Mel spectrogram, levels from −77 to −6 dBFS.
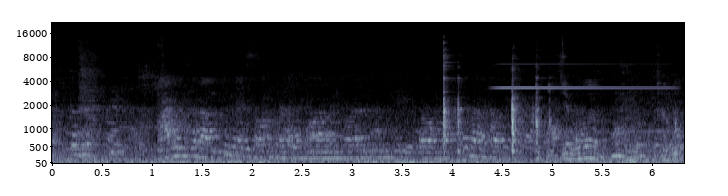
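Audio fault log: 4.33–6.32 s, feedback whistle: A thin, steady tone at 3.3 kHz sits behind the sound until the end, about 10 dB below it, swelling and fading slowly in level. The loudspeaker-to-microphone loop is likely held right at the edge of feedback, sustaining that frequency without building further.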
